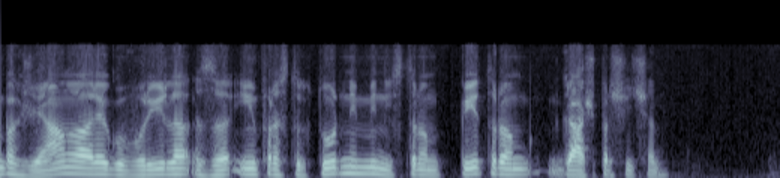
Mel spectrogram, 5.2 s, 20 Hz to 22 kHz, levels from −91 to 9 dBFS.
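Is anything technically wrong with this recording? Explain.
Yes. Throughout the speech there is 4-bit ADPCM compression, and the damage is heavy. Each sample is coded as a coarse 4-bit step from a predicted value, with the step size adapting as it goes. The resulting error is broadband noise that tracks the level of the speech, so a gritty hiss rides on every loud passage and sharp onsets distort where the step lags behind. Nothing sounds above about 7.8 kHz, which fits a 16 kHz sample rate, around 64 kbps, and dulls the top end.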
